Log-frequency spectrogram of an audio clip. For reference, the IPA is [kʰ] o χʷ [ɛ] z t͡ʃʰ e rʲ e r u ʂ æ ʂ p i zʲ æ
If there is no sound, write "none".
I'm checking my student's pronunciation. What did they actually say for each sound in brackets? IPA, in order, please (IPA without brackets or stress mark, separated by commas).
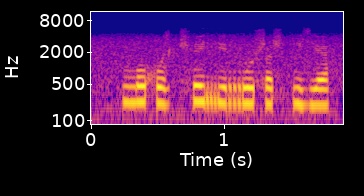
ŋ, æ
